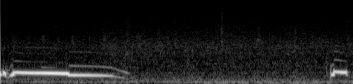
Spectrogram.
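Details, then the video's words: A collared dove of the Iraqi type, used as a lure for other doves, gives a long, drawn-out nasal note that slowly falls in pitch, followed after a pause by the start of another, in a quiet background. "BURUNG PUTER IRAK GACOR MERDU"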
